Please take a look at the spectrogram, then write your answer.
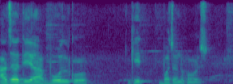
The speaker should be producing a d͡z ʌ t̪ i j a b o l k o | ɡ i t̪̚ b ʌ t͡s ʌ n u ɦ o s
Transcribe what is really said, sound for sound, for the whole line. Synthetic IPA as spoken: a d͡z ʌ d̪ i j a b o l k o | ɡ i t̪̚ b ʌ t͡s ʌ n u ɦ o s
